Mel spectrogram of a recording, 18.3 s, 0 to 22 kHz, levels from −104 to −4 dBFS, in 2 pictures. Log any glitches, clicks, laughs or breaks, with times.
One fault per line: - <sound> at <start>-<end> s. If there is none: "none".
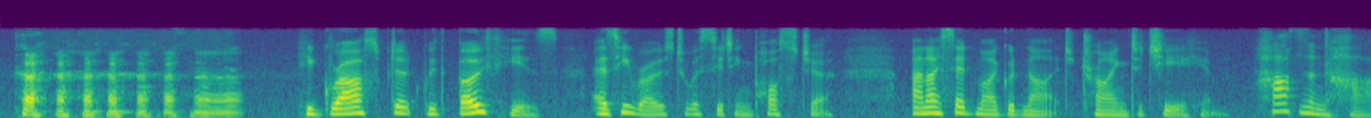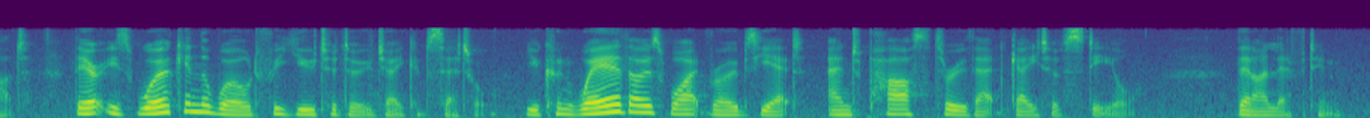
- laugh at 0.1-1.6 s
